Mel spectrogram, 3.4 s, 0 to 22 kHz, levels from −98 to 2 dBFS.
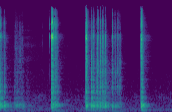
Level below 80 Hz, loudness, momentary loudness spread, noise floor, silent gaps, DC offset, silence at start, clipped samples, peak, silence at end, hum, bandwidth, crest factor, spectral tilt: -72 dBFS; -26 LUFS; 20 LU; -68 dBFS; none; under 0.1%; 0 s; under 0.1%; 0 dBFS; 0.55 s; none; 17.5 kHz; 32 dB; 0.5 dB/octave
